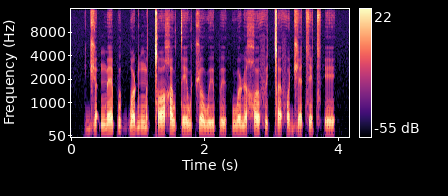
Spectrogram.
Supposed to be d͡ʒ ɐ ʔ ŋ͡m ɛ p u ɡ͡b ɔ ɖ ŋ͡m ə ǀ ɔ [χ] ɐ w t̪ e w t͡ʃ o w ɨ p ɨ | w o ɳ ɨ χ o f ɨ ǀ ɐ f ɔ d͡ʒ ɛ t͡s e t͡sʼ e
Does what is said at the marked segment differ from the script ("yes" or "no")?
no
